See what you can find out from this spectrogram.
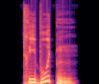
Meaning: dative plural of Tribut
- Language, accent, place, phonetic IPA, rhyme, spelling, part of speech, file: German, Germany, Berlin, [tʁiˈbuːtn̩], -uːtn̩, Tributen, noun, De-Tributen.ogg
